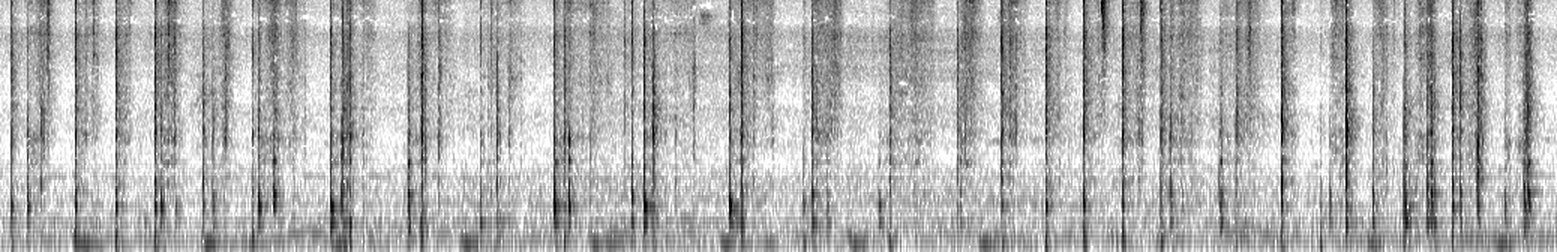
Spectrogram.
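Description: Kitchen utensil clicking, knocking and scraping against a dish, several quick uneven strikes a second, as cake batter is mixed and spooned.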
